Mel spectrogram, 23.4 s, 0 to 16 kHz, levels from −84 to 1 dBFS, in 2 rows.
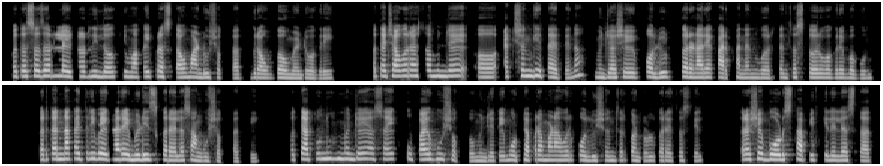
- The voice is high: Yes, high, 205 Hz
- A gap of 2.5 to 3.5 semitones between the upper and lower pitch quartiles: No, average, 4.1 semitones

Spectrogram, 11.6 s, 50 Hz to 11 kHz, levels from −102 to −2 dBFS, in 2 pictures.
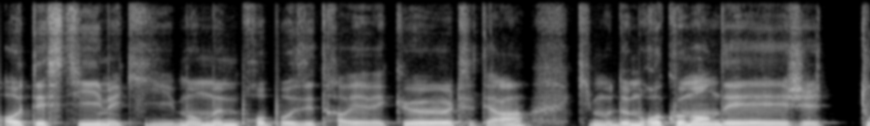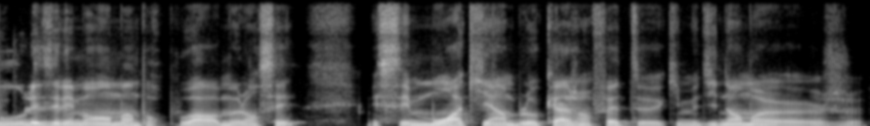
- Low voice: Yes, low, 105 Hz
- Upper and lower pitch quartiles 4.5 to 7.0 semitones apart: Yes, average, 5.0 semitones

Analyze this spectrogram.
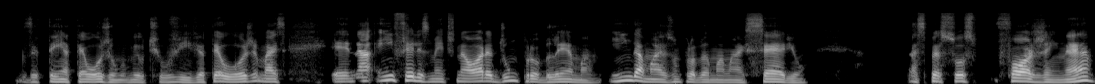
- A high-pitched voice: No, low, 125 Hz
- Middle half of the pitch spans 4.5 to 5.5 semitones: Yes, average, 5.2 semitones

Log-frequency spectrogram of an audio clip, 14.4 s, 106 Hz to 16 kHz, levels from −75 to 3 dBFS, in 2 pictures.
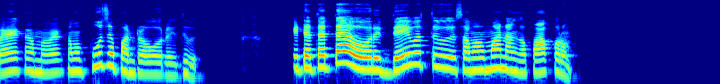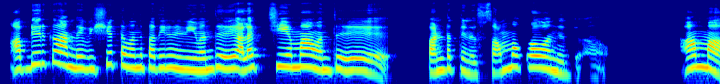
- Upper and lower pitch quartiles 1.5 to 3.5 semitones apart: No, average, 4.3 semitones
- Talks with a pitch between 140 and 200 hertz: No, very high, 265 Hz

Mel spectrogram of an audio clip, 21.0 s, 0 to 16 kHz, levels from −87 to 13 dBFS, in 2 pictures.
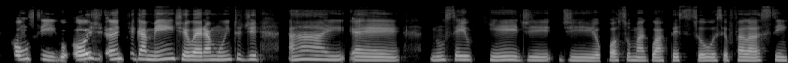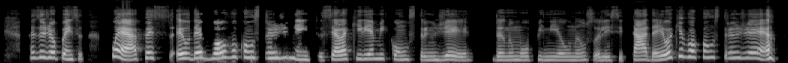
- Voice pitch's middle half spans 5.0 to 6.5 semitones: Yes, wide, 5.6 semitones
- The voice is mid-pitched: No, high, 215 Hz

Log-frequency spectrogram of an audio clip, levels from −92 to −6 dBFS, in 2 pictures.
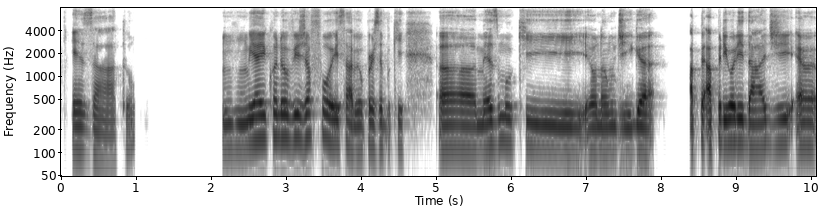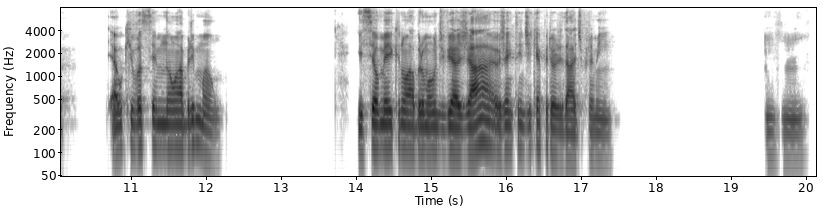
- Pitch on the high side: No, low, 115 Hz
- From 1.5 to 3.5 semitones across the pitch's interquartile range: Yes, average, 2.7 semitones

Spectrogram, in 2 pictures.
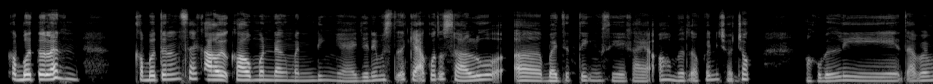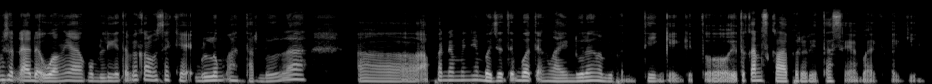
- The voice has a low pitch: No, medium, 180 Hz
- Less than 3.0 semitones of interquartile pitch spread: No, average, 4.3 semitones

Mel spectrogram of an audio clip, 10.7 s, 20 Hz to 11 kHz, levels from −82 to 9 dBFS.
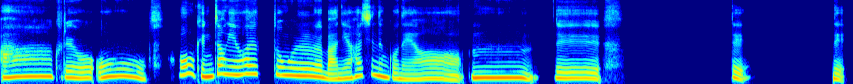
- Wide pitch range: No, average, 4.8 semitones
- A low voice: No, high, 200 Hz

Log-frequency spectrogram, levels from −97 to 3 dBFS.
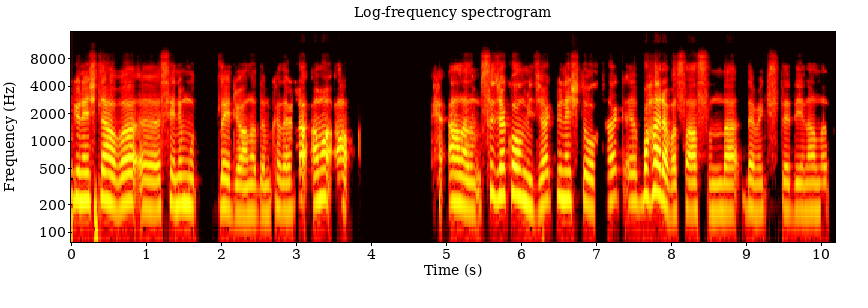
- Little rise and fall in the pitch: No, average, 4.3 semitones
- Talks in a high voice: Yes, high, 195 Hz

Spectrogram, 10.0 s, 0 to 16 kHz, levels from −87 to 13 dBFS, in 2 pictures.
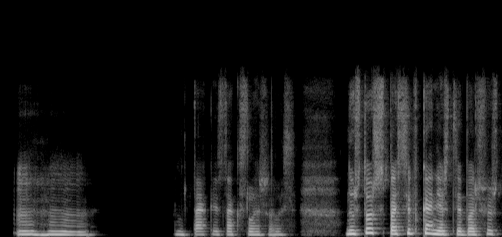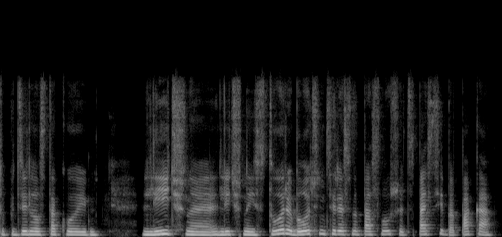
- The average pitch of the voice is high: Yes, high, 205 Hz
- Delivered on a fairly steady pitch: Yes, narrow, 2.2 semitones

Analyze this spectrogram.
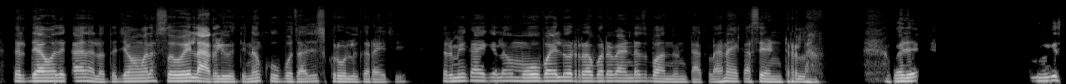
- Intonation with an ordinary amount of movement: Yes, average, 3.5 semitones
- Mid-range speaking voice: Yes, medium, 145 Hz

